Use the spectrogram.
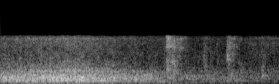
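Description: A car drives up at the Mikhmash checkpoint on a hot day, its engine rumbling low and steady, loudest at first and then easing off as it settles, with a couple of brief higher clicks toward the end. No one speaks.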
